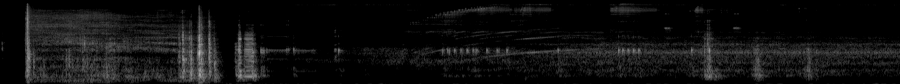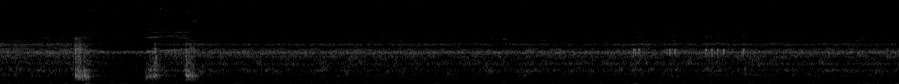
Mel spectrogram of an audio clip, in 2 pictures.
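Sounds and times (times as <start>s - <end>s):
disk tray closing: 0.2s - 8.9s.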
